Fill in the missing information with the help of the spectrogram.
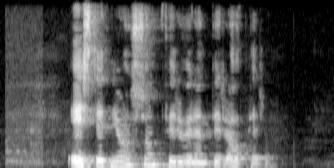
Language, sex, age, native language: Icelandic, female, 70-79, Icelandic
